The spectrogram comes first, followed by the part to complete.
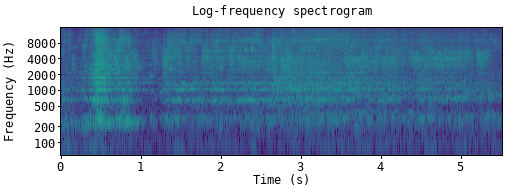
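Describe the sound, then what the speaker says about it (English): A household toilet with a newly repaired fill valve flushes with a loud rushing swirl of water that peaks early and then settles into a steady draining and refilling hiss, heard up close with no talking. "All right, so let's see how she flushes."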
